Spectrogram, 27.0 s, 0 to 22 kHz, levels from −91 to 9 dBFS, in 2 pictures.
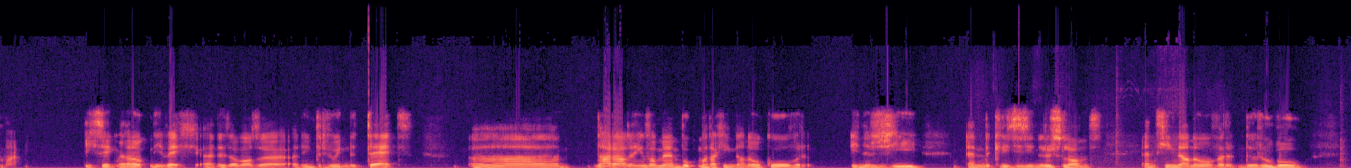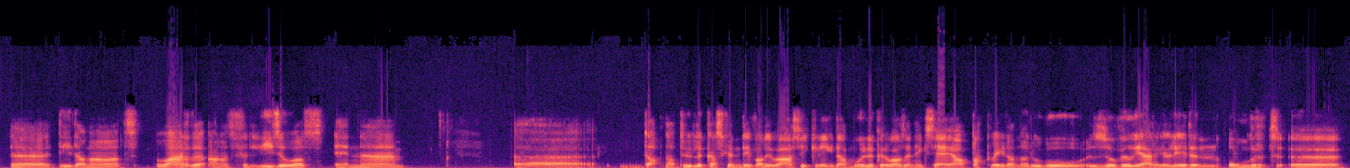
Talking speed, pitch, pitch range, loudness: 175 wpm, 115 Hz, 105-125 Hz, -14 LUFS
